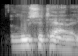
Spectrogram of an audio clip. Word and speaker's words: Lusitana: Is that how you pronounce it? Lusitana, yeah.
